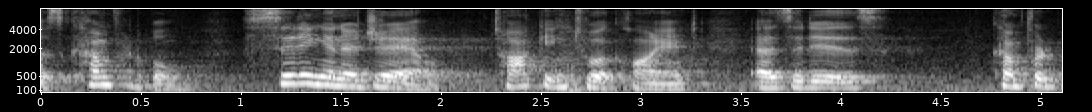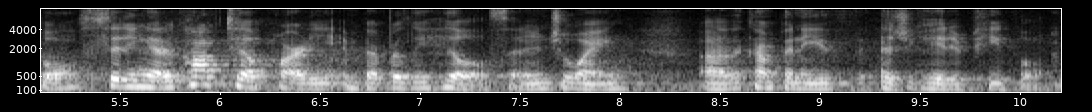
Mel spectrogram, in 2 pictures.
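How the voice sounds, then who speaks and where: A woman speaks at a fairly quick pace in a fairly low voice, with audible room echo around her. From California (born in rural Jalisco, Mexico). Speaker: lawyer. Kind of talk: public speech. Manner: halting.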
